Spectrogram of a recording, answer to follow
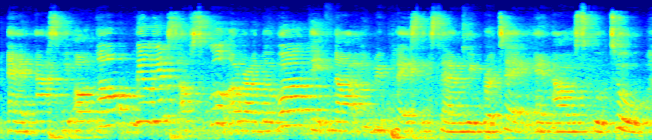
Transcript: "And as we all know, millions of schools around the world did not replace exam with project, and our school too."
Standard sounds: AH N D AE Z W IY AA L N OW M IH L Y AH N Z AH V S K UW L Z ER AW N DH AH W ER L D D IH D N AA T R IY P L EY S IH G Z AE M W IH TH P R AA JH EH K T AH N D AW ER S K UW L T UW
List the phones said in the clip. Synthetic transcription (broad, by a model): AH N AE S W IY AA L N OW M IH L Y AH N S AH F S K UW L ER AW N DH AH W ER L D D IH N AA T R IY P L EY S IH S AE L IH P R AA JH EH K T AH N AW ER S K UW L T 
